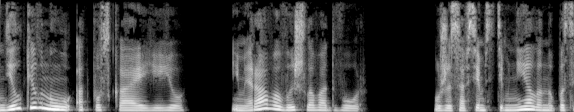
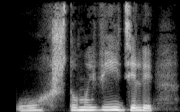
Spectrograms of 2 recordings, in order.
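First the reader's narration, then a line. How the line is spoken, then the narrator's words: Whisper. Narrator (Russian): зашептала Вербина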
